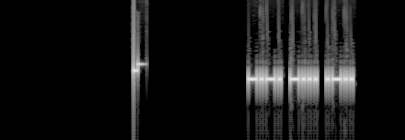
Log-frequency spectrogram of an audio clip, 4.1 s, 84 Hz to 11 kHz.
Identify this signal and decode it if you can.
Morse code, heard as a keyed tone, about 40 wpm, 700 Hz. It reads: CBL
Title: USA Call Sign Postfixes - 3 Letters 40wpm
